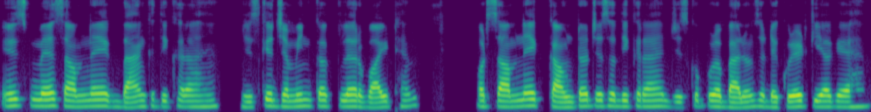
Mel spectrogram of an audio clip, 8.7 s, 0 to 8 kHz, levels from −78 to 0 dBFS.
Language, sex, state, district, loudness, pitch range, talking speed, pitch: Hindi, male, Jharkhand, Palamu, -17 LUFS, 150-165 Hz, 190 wpm, 155 Hz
